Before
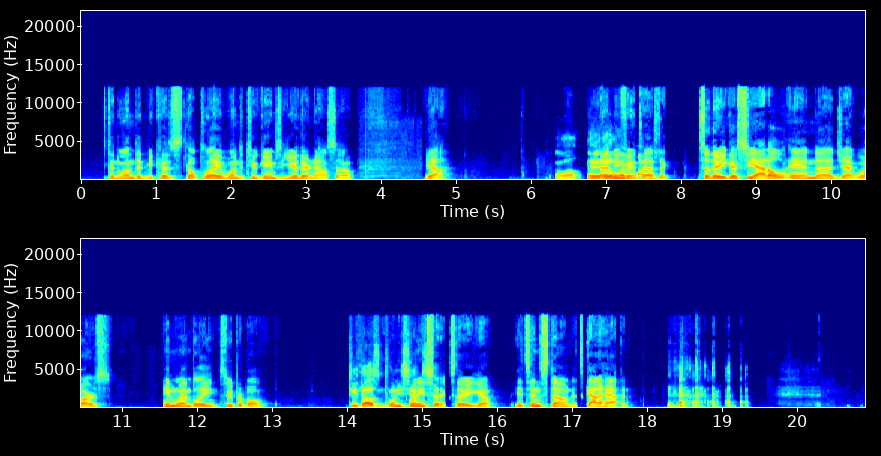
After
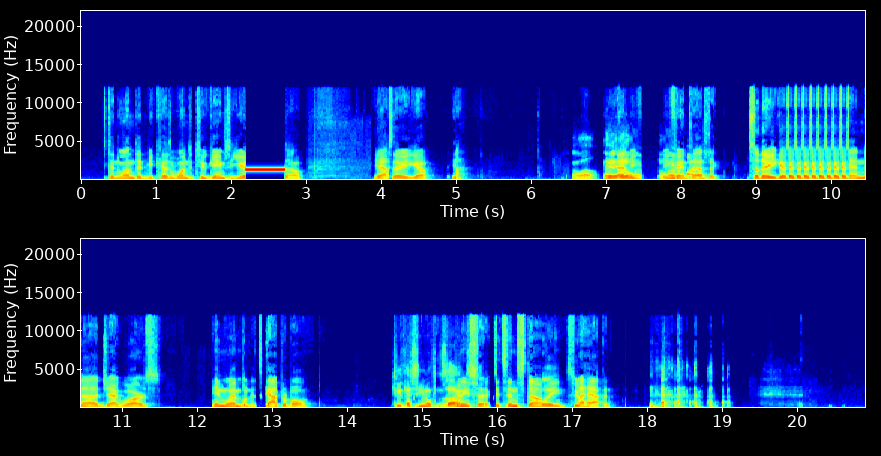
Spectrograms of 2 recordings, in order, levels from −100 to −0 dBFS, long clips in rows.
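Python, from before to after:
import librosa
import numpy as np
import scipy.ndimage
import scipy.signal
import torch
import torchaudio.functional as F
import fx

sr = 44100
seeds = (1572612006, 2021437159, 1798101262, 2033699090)

y = fx.edit(x, sr, fx.cut(start_s=1.19, length_s=0.68),
    fx.bleep(start_s=2.87, length_s=0.53, hz=1360.0, db=-8.5),
    fx.insert_room_tone(at_s=7.15, length_s=0.44, crossfade_s=0.24),
    fx.stutter_over(start_s=8.68, slice_s=0.1, count=9),
    fx.swap(start_s=11.97, length_s=0.49, other_s=16.91, other_length_s=0.42),
    fx.reverse_span(start_s=14.23, length_s=0.63),
    fx.move(start_s=15.4, length_s=0.9, to_s=4.78), tone=tone)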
